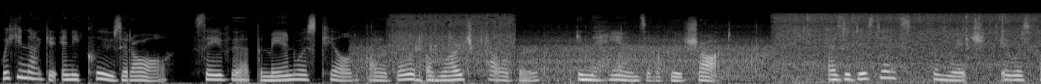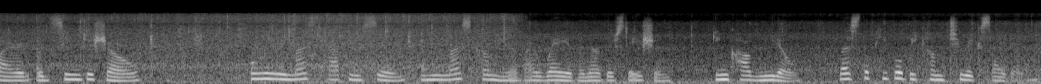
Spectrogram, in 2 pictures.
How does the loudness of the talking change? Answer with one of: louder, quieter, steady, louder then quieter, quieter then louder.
steady.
